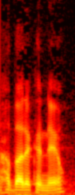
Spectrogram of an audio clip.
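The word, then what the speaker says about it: Helvetica Neue: So the whole thing is done in Helvetica New, or Nua, depending on how you say it.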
